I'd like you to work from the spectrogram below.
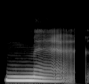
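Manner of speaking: MẸ said as mả, dropping low at the end; dipping tone. Shown as a demonstration. Teacher repeats thanh hỏi example, MẸ as low dipping mả. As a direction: let MẸ dip without rising back. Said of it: "my voice stay low".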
